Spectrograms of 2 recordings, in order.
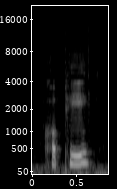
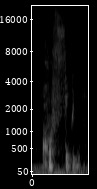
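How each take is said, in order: First: It is said with a Korean accent. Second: It is said with a plain, neutral accent.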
